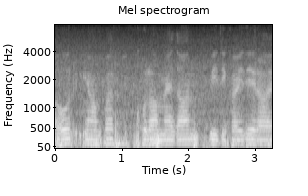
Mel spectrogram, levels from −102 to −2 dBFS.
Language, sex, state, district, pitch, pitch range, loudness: Hindi, male, Uttar Pradesh, Shamli, 115 Hz, 110-115 Hz, -17 LUFS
